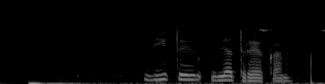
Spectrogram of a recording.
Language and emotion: Russian, neutral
